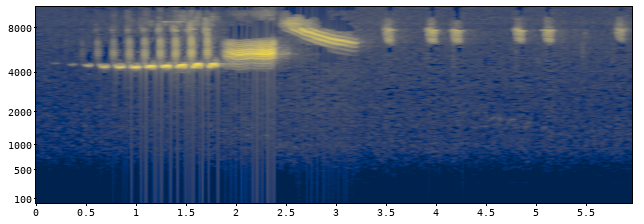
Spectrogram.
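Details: Serin singing as a trapping lure: a quick series of about eight piercing repeated notes, a sustained buzzy trill, a long falling whistle, then scattered single high chips.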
